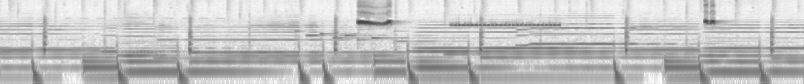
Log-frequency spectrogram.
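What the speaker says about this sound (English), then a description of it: "instead of blowing a final whistle to allow the driver to depart" A short, sharp train dispatcher's whistle blast in a video game sounds twice, about five seconds apart, over steady electronic tones and a low rumbling engine drone.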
